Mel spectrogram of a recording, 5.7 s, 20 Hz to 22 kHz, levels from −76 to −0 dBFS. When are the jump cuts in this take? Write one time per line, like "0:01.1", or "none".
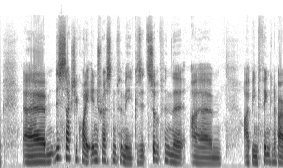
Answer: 0:04.3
